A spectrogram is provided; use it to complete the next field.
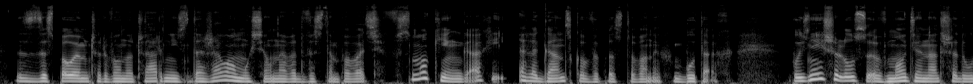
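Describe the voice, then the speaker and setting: Very deep, low pitch from a woman, with a dark, mellow tone, ordinary pitch variation and a fairly slow pace, in a very clean recording with a silent background. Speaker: radio host. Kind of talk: radio show presentation. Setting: radio studio.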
